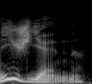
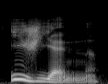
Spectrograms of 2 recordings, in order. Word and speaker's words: hygiène: H doesn't exist, H doesn't exist in French, so hygiène.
